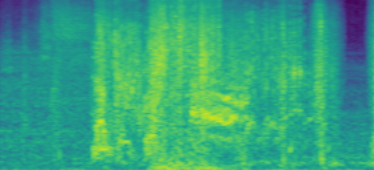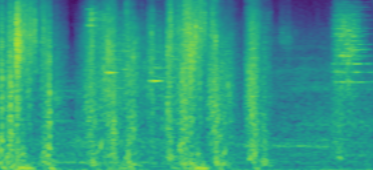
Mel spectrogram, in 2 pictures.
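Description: Weapons strike and clash in a short fight.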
